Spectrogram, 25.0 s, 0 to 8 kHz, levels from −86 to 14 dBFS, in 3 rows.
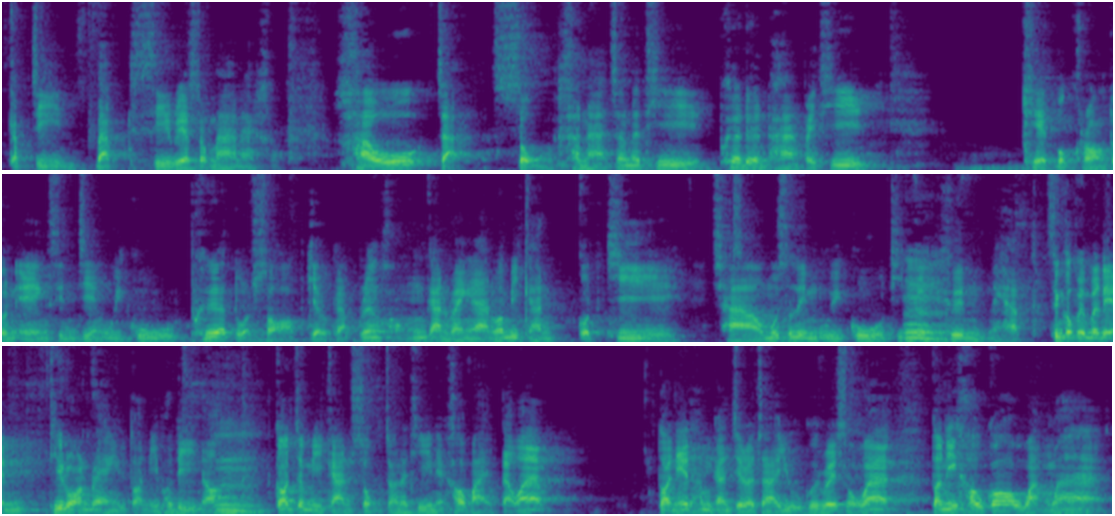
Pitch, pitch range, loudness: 115 Hz, 100-130 Hz, -19 LUFS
